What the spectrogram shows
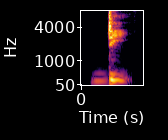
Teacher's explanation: in English the very tip of your tongue hits the alveolar Ridge that Ridge right behind your front upper teeth D but in Spanish the tip of your tongue flattens out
